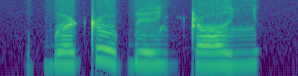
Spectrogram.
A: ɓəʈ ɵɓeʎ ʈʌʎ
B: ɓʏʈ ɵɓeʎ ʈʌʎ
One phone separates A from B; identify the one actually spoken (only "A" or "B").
A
